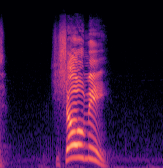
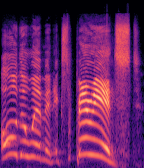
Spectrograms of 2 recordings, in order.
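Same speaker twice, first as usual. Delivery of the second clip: excited shout; 5 semitones higher, 7 dB louder, slower than usual. Real, not acted. Shouted punchline.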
